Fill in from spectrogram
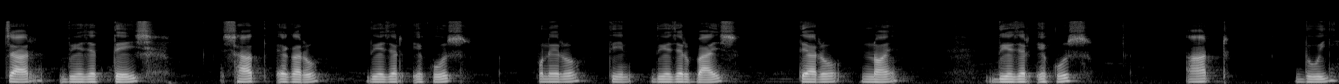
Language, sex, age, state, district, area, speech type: Bengali, male, 30-45, West Bengal, Jalpaiguri, rural, spontaneous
